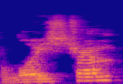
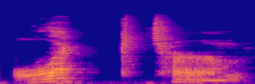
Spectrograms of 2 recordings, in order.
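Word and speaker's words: Leuchtturm: e c h TM it's a German word it's actually spelled it's actually pronounced lyom but it's Le term 1917 the the model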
